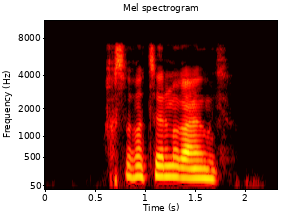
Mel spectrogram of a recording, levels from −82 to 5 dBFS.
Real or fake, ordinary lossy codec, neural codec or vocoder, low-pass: fake; MP3, 96 kbps; codec, 16 kHz, 4 kbps, FunCodec, trained on Chinese and English, 50 frames a second; 7.2 kHz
